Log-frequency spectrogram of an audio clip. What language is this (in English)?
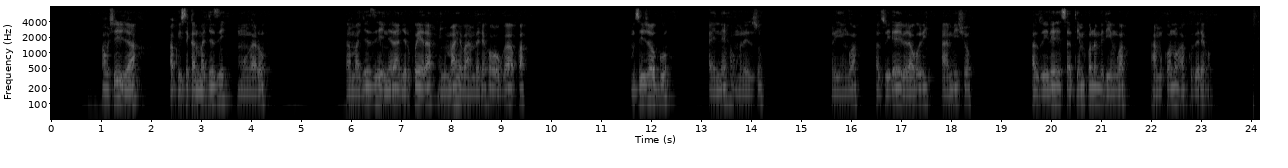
Nyankole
